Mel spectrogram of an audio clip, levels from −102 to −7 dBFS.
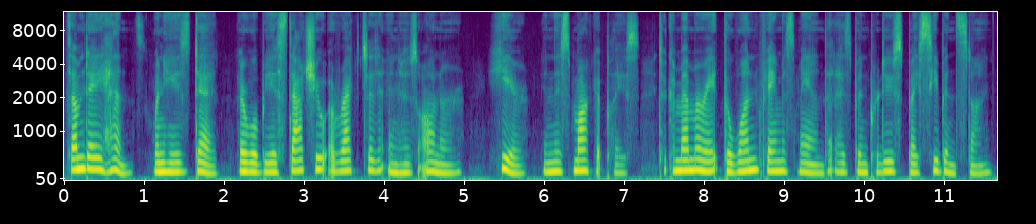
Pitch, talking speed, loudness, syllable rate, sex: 185 Hz, 170 wpm, -17 LUFS, 5.0 syllables/s, female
